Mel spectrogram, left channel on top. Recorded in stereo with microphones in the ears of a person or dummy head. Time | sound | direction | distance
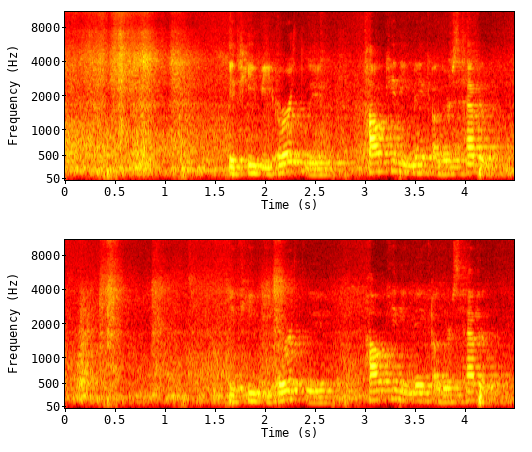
1.6 | a man speaking | 55° left (ahead or behind) | 1.3 m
